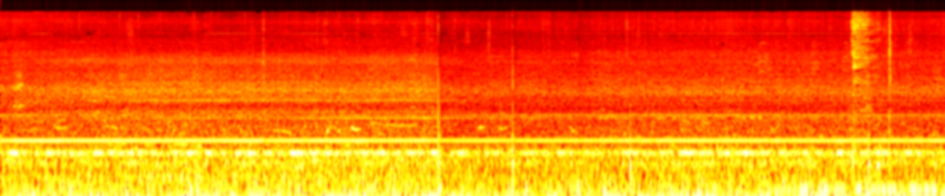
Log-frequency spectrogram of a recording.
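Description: Steady drone of an airliner cabin while taxiing: a low rumble with a constant engine hum, and a brief hiss about two seconds before the end.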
